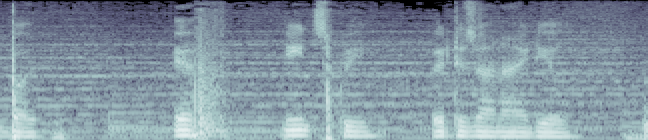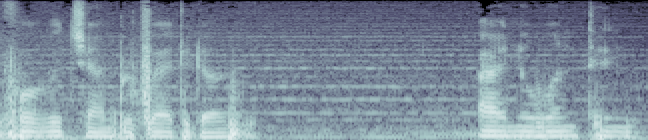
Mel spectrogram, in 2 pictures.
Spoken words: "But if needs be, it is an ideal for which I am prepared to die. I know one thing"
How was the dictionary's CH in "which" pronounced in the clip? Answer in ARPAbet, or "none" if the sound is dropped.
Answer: CH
